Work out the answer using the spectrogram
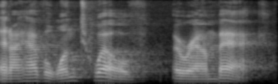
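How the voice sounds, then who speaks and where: A man's voice: fairly low pitch, a little slow, long reverb tail. A man with a stuffy cold, rambling casually to camera about his lawn tractors and restarting his sentences as he goes. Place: workshop.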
